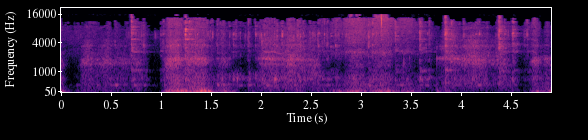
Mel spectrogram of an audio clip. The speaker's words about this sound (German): Das Eigelb wird beim Rühren heller. Durch die eingearbeitete Luft vermute ich mal.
